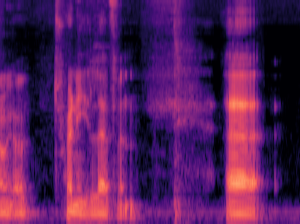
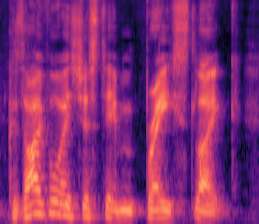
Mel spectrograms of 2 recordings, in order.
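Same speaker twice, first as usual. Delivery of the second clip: normal talking voice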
